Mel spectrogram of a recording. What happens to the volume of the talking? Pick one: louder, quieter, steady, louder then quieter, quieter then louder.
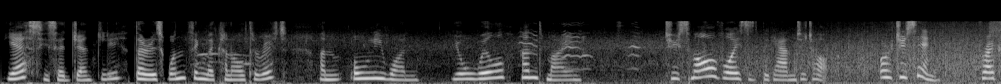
steady.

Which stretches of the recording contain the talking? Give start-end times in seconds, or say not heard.
0.0-6.0, 6.7-9.9.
